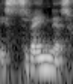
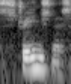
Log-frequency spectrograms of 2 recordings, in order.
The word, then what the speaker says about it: Strängnäs: But this brewery is apparently named for the fact that Glenn couldn't say Strängnäs when he first came to Sweden, and, you know, he used to pronounce it as strangeness, and that just stuck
